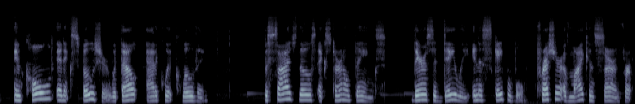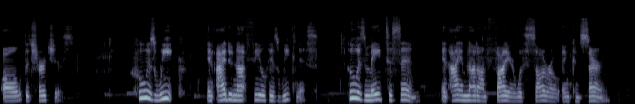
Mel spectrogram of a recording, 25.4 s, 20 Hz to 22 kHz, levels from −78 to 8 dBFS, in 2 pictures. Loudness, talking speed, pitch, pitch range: -28 LUFS, 115 wpm, 185 Hz, 170-210 Hz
